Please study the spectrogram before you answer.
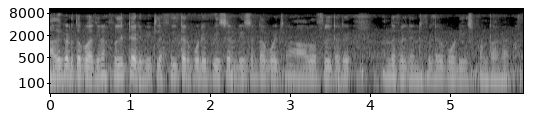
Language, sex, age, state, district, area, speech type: Tamil, male, 18-30, Tamil Nadu, Tiruvannamalai, urban, spontaneous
